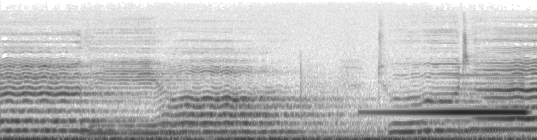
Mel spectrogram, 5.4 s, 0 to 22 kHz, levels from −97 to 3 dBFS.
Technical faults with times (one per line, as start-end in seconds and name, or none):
3.58-5.33 loudspeaker feedback squeal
